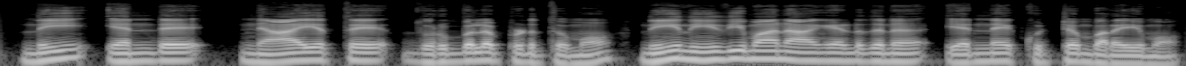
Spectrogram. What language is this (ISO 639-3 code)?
mal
